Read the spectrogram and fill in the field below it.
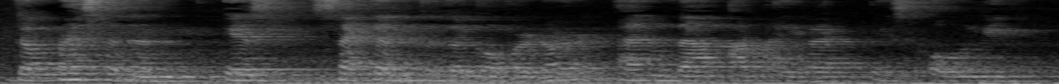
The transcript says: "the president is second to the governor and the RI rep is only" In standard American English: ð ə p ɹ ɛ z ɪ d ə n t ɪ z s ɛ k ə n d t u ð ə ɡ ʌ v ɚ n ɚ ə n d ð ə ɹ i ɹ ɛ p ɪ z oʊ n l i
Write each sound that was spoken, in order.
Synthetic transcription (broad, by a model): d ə p ɹ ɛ s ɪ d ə n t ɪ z s ɛ k ə n d t u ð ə ɡ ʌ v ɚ n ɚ ə n d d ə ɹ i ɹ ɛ ɪ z oʊ n l i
